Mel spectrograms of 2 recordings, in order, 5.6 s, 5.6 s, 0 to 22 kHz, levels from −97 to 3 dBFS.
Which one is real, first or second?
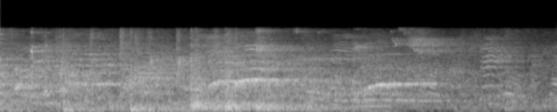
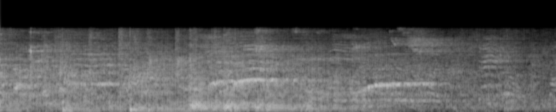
first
